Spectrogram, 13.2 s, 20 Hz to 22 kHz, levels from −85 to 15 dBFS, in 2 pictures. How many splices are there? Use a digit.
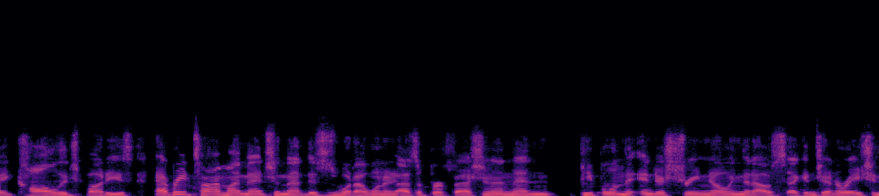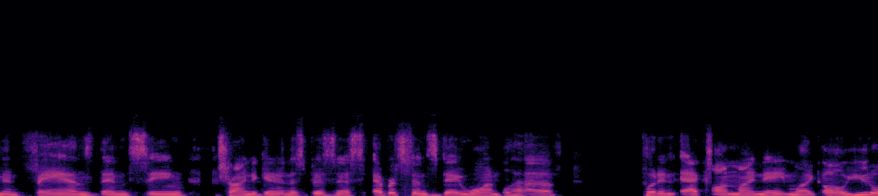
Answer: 5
